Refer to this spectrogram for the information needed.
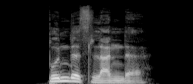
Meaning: dative singular of Bundesland
- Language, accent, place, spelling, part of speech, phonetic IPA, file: German, Germany, Berlin, Bundeslande, noun, [ˈbʊndəsˌlandə], De-Bundeslande.ogg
